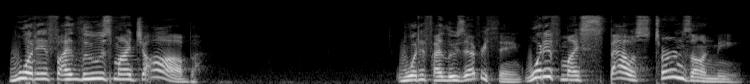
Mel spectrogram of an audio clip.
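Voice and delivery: high, insistent mock worry; acted anxious what-ifs. Voicing believers' anxious what-ifs.

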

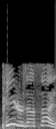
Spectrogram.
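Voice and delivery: high, loud breathless news; excited announcement. Retold or imitated. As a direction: burst in with the news. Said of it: "she's so excited".

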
